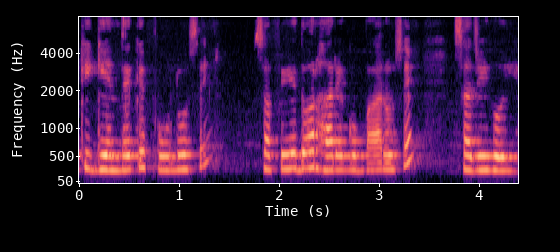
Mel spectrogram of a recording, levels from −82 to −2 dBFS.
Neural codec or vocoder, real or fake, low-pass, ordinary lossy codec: none; real; none; none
